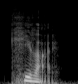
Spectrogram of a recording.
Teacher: In this phrase, lai is reduced to a toneless form.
